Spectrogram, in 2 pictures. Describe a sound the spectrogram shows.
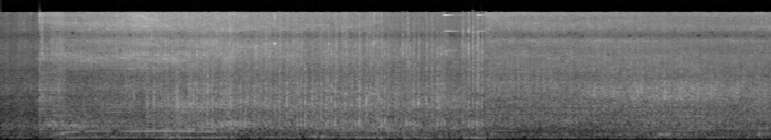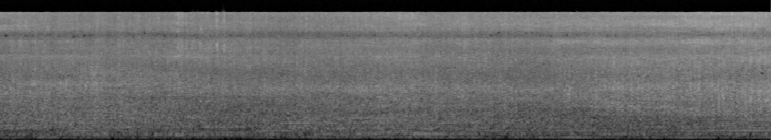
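Electric motors of toy locomotives hum steadily.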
